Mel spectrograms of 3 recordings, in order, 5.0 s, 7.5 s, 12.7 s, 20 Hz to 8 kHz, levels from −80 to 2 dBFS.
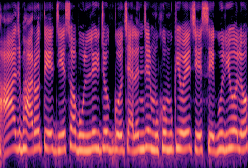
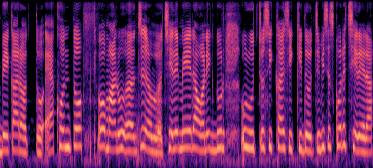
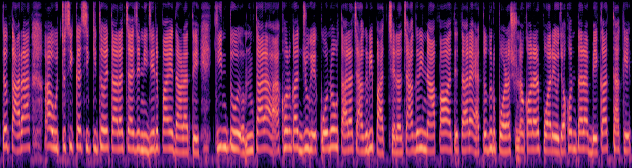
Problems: background sounds at intervals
